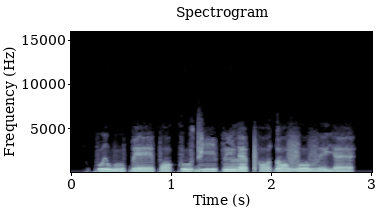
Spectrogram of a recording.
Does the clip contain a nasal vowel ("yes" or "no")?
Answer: yes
